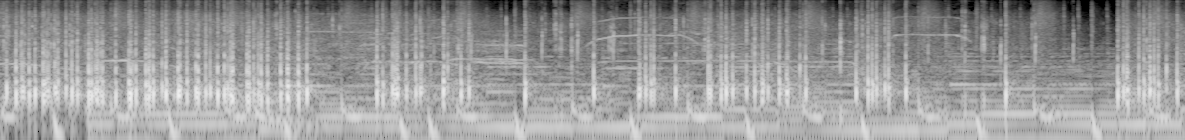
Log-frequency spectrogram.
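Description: Fireworks bursting in a rapid barrage of pops and crackles, thickest over the first three seconds and again near the end, with music playing underneath.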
